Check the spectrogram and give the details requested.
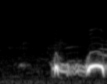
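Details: A decoy spotted dove calling to lure wild doves gives a brief soft coo that swells into one louder arched note.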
